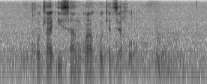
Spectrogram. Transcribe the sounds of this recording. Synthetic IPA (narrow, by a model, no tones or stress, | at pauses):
χʊt͡ɬaʔisaŋ̩kwakʊkʼɛt͡sɛχʊ̰ːŋ̩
